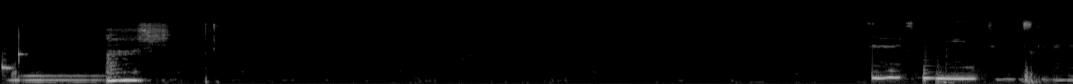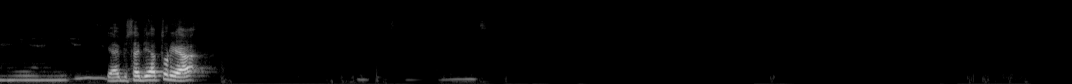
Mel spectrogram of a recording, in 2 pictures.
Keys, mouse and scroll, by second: 0.7 middle click, 6.1 click, 11.9 click, 13.8 click, 17.1-21.4 click.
